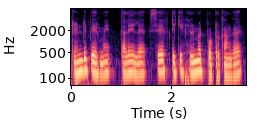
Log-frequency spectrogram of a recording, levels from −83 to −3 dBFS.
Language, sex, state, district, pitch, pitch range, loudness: Tamil, male, Tamil Nadu, Nilgiris, 135 Hz, 130-150 Hz, -16 LUFS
